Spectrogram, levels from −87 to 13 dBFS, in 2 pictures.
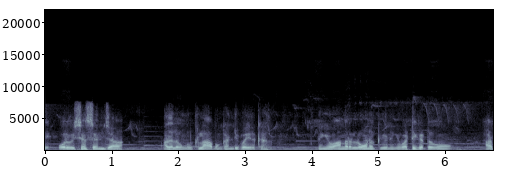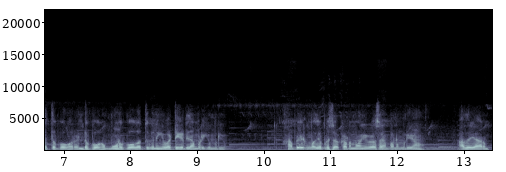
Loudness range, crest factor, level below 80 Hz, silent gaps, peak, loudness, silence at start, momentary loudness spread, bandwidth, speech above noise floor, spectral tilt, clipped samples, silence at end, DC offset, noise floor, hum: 3 LU; 14 dB; -46 dBFS; none; -4 dBFS; -18 LUFS; 0 s; 14 LU; 7.8 kHz; 24 dB; -7 dB/octave; under 0.1%; 0.05 s; under 0.1%; -42 dBFS; none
